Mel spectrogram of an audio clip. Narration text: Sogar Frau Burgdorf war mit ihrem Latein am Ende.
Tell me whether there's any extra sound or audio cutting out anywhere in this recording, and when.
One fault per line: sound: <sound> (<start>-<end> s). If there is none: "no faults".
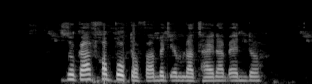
no faults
